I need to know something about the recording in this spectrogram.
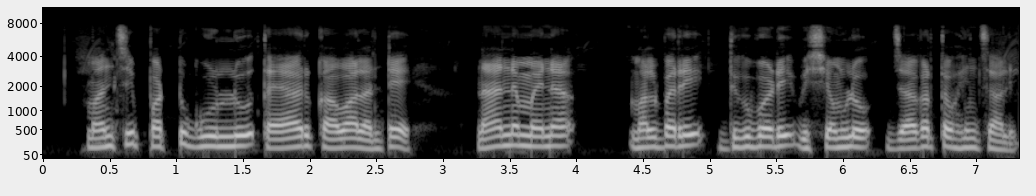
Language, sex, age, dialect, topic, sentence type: Telugu, male, 25-30, Central/Coastal, agriculture, statement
